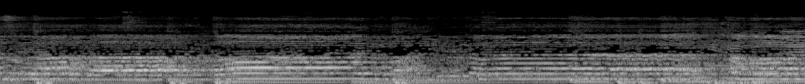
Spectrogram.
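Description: Live Jewish Hasidic song: a boy soloist and men's voices singing held, melismatic lines into microphones, amplified, over an electronic keyboard accompaniment with a moving bass line.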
